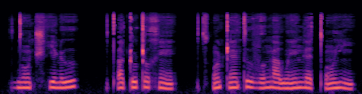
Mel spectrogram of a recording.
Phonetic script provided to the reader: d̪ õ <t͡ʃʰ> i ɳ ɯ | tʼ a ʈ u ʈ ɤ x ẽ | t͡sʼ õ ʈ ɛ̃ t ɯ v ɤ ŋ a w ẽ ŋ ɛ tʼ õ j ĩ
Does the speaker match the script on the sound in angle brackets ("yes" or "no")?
yes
